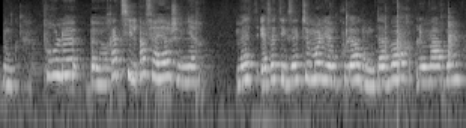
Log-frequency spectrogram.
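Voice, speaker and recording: A woman narrating a makeup tutorial as a vlogger, chatty and relaxed with lots of filler words. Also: sits high, moderate pace. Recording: roomy echoey room, faint music.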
